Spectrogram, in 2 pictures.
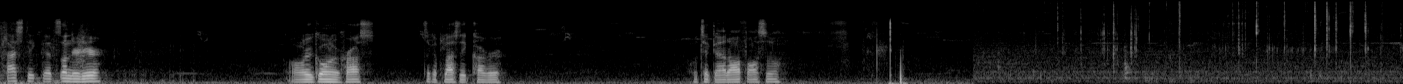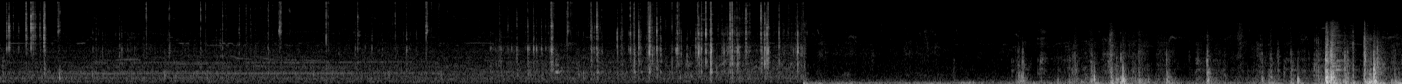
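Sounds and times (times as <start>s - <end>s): faint steady hum: 9.8s - 22.1s
hand tools clicking and clinking: 9.8s - 22.1s
plastic trim fasteners clicking: 9.8s - 22.1s.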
